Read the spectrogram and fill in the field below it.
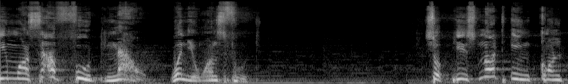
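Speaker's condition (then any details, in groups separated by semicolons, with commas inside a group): No condition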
